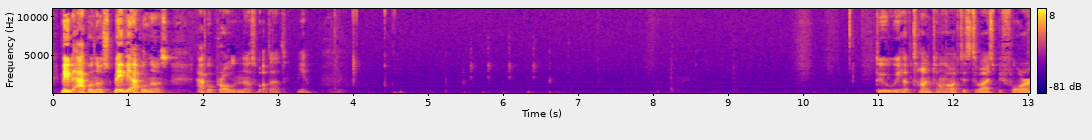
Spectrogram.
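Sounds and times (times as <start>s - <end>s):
small clicks and ticks: 4.0s - 7.4s.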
